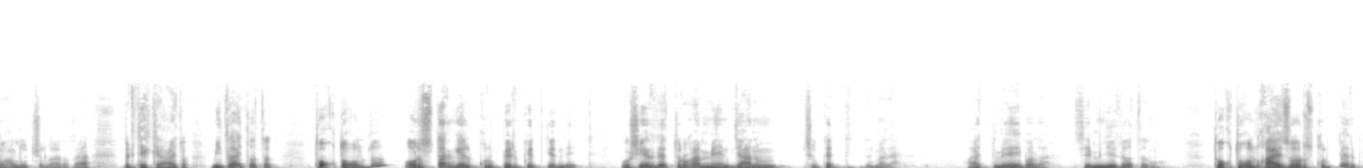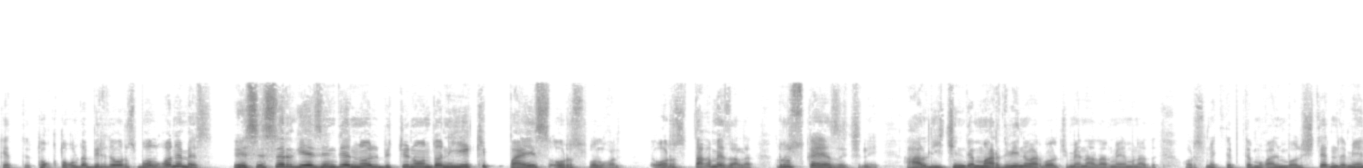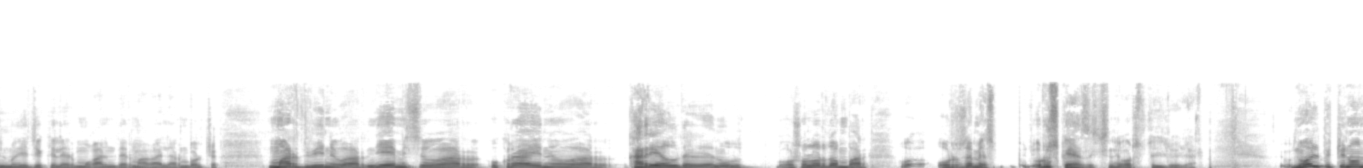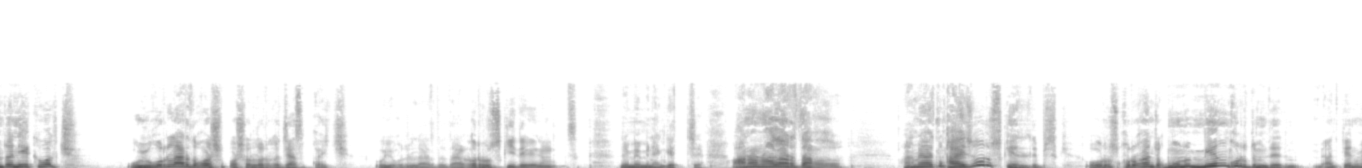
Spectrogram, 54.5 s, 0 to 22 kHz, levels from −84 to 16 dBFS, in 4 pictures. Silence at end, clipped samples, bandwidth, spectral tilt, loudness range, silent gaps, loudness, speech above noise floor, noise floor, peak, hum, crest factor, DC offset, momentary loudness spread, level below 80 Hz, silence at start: 0 s; under 0.1%; 11.5 kHz; -7 dB/octave; 9 LU; none; -27 LUFS; 43 dB; -70 dBFS; -8 dBFS; none; 20 dB; under 0.1%; 17 LU; -62 dBFS; 0 s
